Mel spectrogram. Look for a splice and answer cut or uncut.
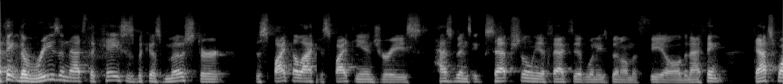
cut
